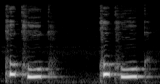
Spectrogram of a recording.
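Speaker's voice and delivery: kukuk sung out high and loud, falling; cheerful cuckoo call from a clock; cuckoo call imitation. Shown as a demonstration. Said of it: "se ääni on kukuk".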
